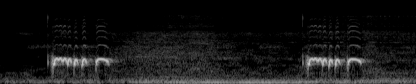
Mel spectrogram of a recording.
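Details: Male local zebra dove, a kept bird, calling to provoke rival birds to answer: two stuttering cooing phrases of quick, mid-pitched notes ending in a drawn, bent coo, about two and a half seconds apart, over a low hum.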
